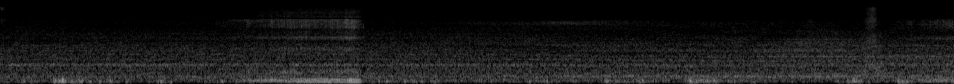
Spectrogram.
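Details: Snoring after the owner leaves for work: continuous low, rumbling, fluttering snore with steady background noise throughout.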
